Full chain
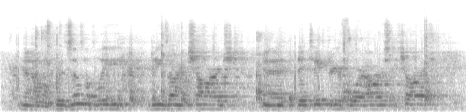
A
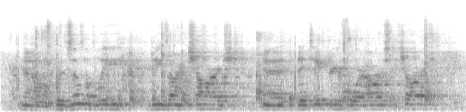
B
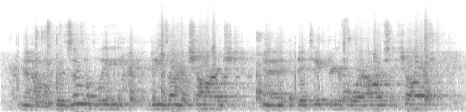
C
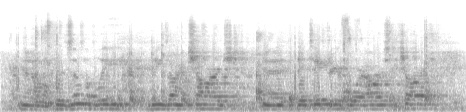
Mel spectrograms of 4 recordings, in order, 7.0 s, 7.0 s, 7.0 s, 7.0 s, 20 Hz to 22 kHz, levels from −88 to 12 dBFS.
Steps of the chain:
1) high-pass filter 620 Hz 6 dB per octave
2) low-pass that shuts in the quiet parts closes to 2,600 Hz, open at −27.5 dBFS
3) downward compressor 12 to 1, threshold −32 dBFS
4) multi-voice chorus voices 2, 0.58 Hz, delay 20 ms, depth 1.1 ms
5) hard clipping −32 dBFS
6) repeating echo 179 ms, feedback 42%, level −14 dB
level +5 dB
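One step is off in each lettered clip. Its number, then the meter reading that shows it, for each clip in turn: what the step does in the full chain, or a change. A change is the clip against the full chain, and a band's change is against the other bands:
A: 5, distortion level −25 dB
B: 3, average gain reduction 1.5 dB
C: 1, 125 Hz band +9.5 dB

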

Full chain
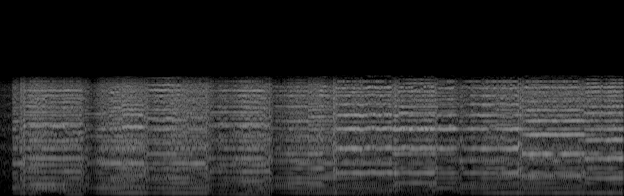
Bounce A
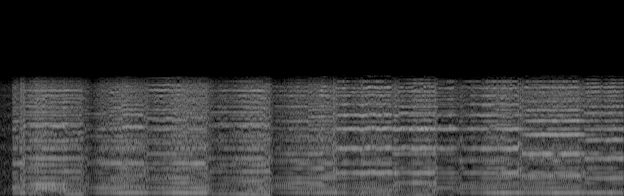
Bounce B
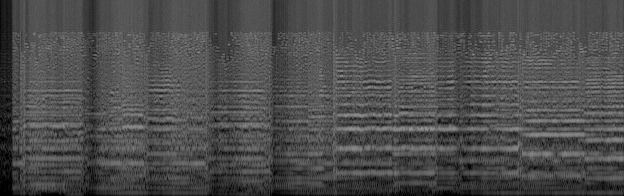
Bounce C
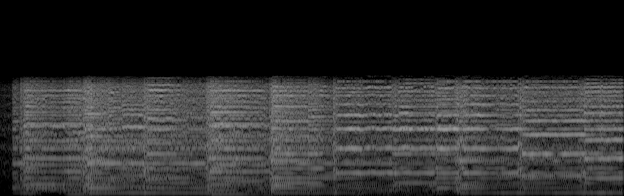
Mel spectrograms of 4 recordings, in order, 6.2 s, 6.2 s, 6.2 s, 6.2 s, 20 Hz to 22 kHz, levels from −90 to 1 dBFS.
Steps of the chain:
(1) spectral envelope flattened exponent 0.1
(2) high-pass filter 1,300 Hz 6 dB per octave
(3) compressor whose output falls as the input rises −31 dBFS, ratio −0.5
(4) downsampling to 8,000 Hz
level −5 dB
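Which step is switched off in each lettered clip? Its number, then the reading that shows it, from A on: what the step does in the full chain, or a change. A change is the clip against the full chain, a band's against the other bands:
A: 2, 250 Hz band +11.5 dB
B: 4, 4 kHz band +3.5 dB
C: 3, change in crest factor +2.5 dB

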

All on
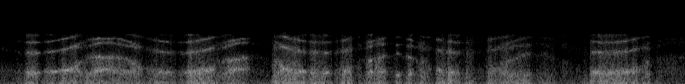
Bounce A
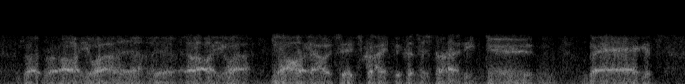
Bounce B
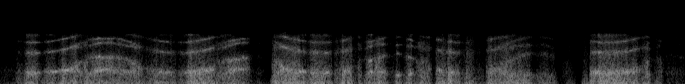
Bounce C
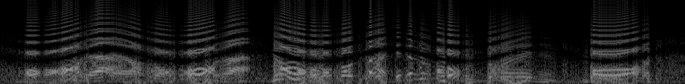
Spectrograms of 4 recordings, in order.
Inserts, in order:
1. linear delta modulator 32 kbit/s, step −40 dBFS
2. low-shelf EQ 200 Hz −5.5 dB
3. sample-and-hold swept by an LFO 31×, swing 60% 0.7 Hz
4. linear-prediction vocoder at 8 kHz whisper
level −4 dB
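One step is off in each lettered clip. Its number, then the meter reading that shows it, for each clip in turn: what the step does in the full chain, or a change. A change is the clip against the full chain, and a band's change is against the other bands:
3, 1 kHz band +6.0 dB
1, change in crest factor +2.0 dB
4, 125 Hz band −5.5 dB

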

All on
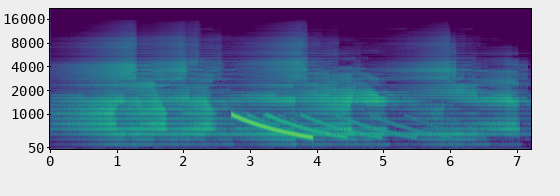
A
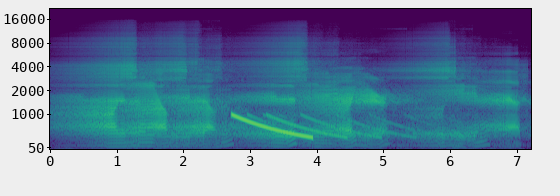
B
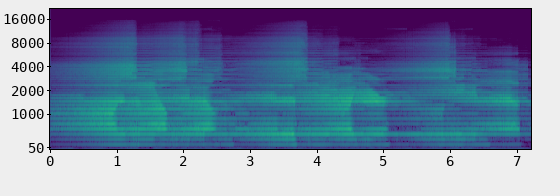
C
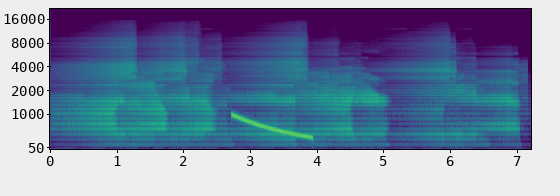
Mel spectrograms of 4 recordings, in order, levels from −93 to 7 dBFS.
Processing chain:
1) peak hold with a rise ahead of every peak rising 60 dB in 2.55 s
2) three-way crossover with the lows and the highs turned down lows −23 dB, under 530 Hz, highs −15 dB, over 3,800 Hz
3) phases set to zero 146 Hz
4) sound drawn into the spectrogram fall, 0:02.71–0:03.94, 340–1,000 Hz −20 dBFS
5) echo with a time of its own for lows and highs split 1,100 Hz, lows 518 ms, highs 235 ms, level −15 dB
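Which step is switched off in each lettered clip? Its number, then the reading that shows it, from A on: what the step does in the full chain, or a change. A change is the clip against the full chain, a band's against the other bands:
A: 3, 4 kHz band +2.0 dB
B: 4, 250 Hz band −14.0 dB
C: 5, echo-to-direct ratio −13.5 dB to none audible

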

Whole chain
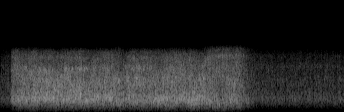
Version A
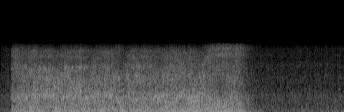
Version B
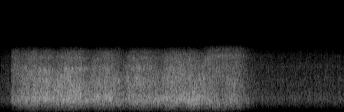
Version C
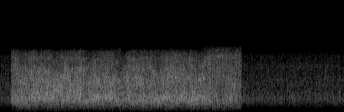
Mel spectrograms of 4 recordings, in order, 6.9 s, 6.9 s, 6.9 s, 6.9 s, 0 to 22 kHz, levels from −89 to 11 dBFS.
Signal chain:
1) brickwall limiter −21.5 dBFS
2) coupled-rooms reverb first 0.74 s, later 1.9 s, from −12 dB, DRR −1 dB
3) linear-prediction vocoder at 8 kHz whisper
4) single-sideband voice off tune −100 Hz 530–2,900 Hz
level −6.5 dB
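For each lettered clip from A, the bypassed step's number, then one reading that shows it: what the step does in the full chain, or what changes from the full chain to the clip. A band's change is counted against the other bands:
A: 4, 250 Hz band +10.0 dB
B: 1, average gain reduction 3.0 dB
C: 2, change in integrated loudness −4.0 LU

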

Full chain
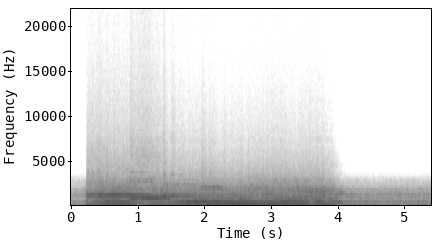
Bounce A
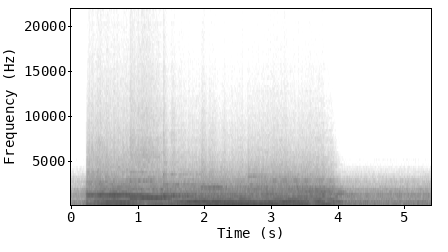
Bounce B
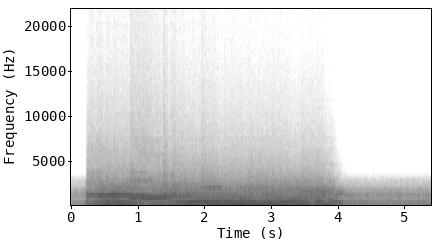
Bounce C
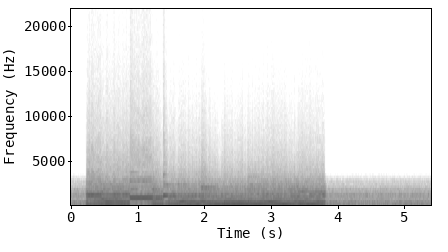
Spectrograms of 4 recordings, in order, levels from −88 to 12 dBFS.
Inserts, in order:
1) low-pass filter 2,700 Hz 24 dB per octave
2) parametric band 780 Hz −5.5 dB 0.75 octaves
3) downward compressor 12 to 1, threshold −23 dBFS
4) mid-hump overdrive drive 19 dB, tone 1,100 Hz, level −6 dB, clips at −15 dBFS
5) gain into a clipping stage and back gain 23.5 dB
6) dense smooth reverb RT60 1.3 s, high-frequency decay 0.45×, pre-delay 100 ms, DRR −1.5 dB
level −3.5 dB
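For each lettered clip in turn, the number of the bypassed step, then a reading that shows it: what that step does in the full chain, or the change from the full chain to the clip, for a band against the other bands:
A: 1, 4 kHz band +1.5 dB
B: 3, average gain reduction 2.5 dB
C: 6, change in crest factor −9.0 dB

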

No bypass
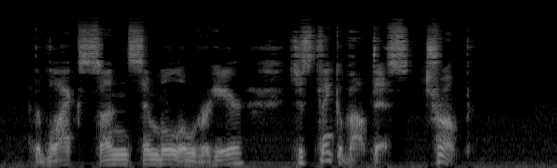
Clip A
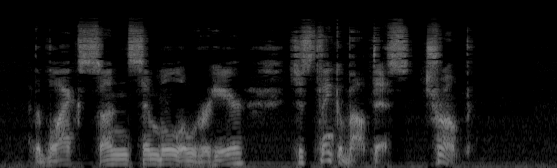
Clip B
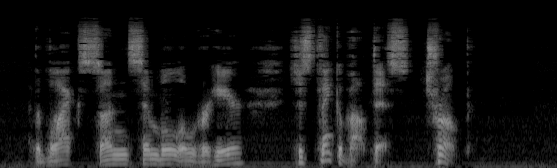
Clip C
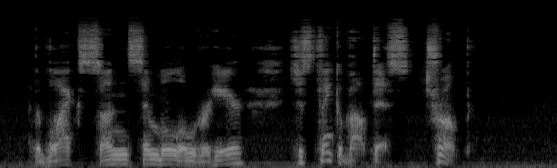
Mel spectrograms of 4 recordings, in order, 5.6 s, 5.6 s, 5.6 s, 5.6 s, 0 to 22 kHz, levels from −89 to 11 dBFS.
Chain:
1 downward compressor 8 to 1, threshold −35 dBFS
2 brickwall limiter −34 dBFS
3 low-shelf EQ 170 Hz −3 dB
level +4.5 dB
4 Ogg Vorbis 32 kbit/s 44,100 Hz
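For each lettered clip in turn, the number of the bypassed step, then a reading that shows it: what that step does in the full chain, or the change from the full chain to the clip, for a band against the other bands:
1, average gain reduction 7.0 dB
2, average gain reduction 2.0 dB
3, 125 Hz band +1.5 dB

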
